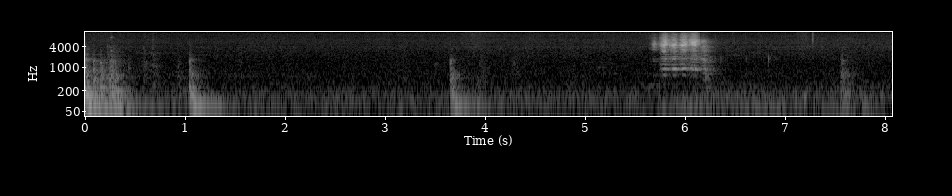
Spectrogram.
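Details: Newborn Nigerian Dwarf goat kid, two days old, in a barn stall alongside barn kittens and its protective mother; a few brief bleats and short noises at irregular spacing over a quiet low barn hum.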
